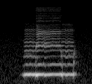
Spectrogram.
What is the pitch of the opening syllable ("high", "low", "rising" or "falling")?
high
